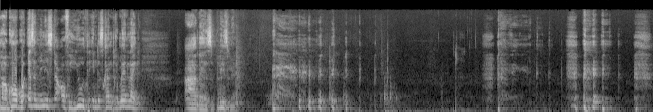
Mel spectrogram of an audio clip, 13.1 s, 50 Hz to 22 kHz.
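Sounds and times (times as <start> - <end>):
breathy exhales: 2.8 - 3.6
man chuckling: 5.3 - 8.2, 9.6 - 13.0.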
